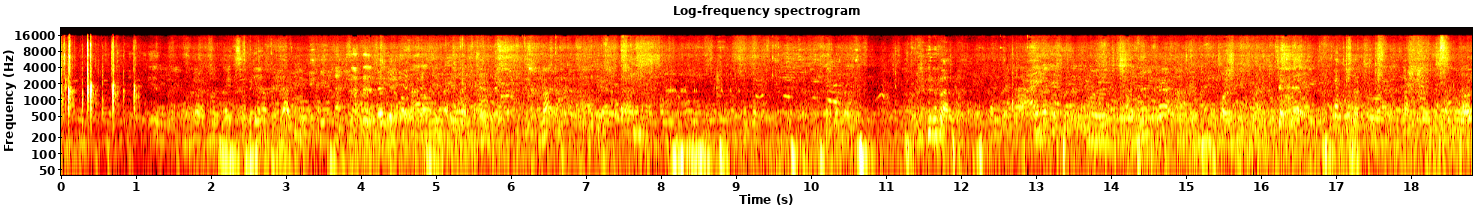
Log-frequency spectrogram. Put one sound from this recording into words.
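A young man speaks with animation through a microphone and loudspeakers.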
